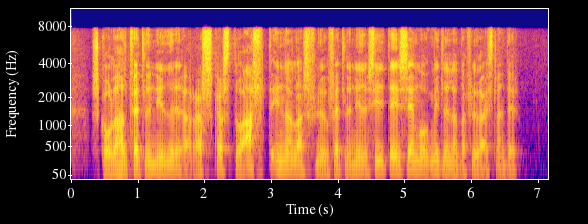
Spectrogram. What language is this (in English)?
Icelandic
